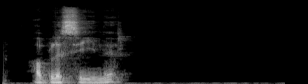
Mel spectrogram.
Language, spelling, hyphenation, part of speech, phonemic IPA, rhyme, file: Norwegian Bokmål, ablesiner, a‧ble‧sin‧er, noun, /abləˈsiːnər/, -ər, Nb-ablesiner.ogg
- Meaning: indefinite plural of ablesin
